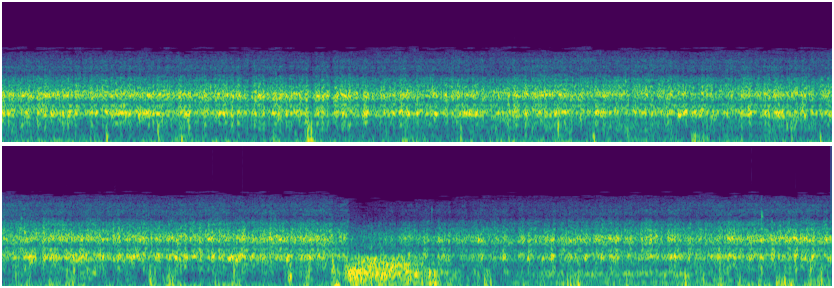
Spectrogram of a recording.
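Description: Water rushes and rumbles steadily, heard from underwater.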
